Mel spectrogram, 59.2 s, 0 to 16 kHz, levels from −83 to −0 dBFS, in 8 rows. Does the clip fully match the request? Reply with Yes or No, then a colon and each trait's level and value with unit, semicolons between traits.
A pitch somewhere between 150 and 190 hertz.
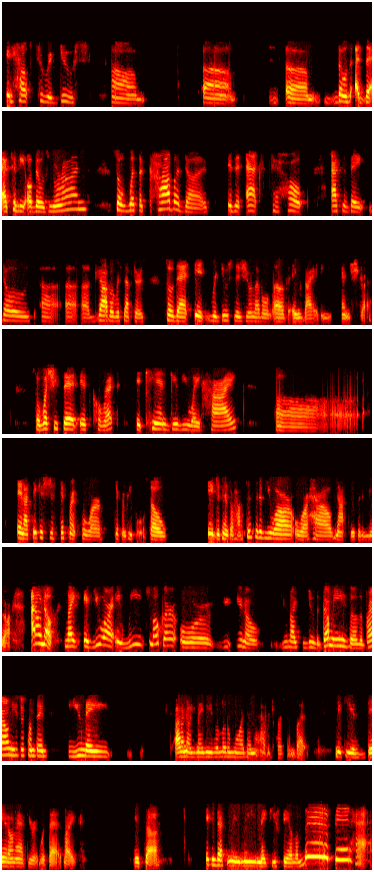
Yes: medium, 185 Hz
